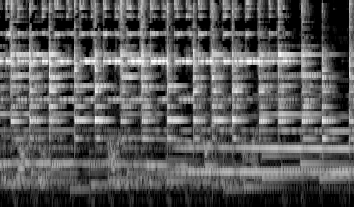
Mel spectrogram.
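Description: Brass puja hand bell rung steadily, about four strokes a second, over a voice holding long sung notes.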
